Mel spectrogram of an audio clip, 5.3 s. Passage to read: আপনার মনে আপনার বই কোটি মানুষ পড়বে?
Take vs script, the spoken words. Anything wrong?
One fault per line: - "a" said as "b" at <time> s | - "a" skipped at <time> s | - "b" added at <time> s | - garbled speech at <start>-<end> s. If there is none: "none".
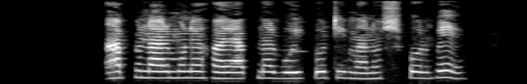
- "হয়" added at 2.1 s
